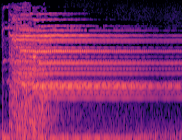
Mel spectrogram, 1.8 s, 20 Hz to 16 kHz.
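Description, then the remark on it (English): A bright chime struck once as the page-turn cue of a 101 Dalmatians read-along storybook recording, its shimmering metallic tones ringing out clearly and fading slowly over a couple of seconds, with no voices present. “You will know it is time to turn the page when the chimes ring like this.”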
